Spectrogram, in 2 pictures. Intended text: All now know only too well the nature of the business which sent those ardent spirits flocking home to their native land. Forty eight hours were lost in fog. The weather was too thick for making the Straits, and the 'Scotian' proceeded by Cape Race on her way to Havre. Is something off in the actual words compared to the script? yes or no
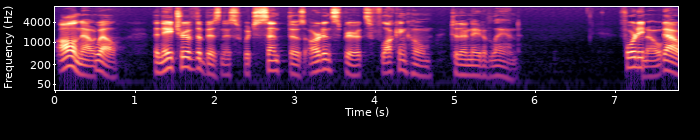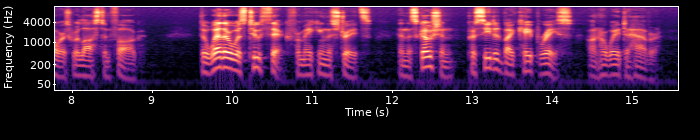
yes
